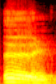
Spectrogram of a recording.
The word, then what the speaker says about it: Öl: with the two dots, which is pronounced as Ö in words like Öl, which stands for oil. Also a pretty easy sound. You might recognize that sound from words like work, where your mouth also kind of pronounces that pronunciation.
